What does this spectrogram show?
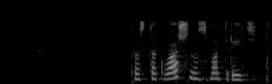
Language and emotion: Russian, neutral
